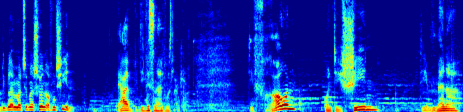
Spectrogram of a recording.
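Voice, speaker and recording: An actor playing a drunk, sentimental family man in a German radio play, talking in halting, repetitive phrases. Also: a little high, creaky, full character voice.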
